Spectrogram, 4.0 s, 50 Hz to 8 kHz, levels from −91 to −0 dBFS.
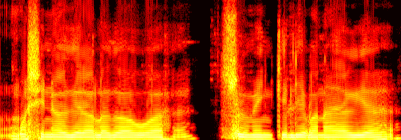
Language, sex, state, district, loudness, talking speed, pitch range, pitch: Hindi, male, Bihar, Araria, -11 LUFS, 165 wpm, 120-125 Hz, 120 Hz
